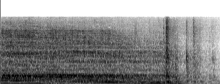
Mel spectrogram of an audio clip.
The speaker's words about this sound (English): We jumped into a car and drove over.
